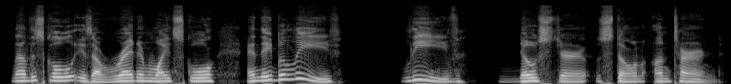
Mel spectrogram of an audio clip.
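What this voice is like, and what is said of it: New Jersey accent. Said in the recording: “my New Jersey accent”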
